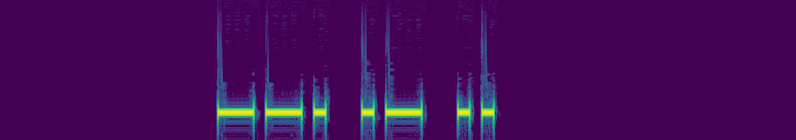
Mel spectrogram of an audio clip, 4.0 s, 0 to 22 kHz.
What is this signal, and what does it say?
Morse code, heard as a keyed tone, about 20 wpm, 700 Hz. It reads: GAI
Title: Build A Word - 1 Letter At A Time - 3 to 5-Letter Words - 20wpm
